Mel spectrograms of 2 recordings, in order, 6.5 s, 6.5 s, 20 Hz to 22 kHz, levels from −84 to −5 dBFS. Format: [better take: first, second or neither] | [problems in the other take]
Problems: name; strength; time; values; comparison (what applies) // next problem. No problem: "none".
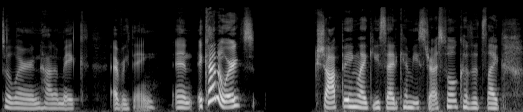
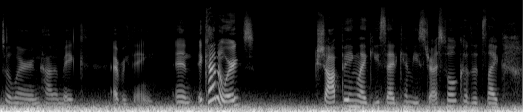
first | low rumble; loud; throughout; 5 dB below the speech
